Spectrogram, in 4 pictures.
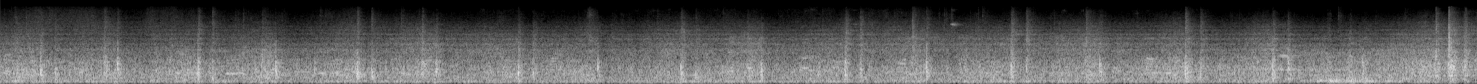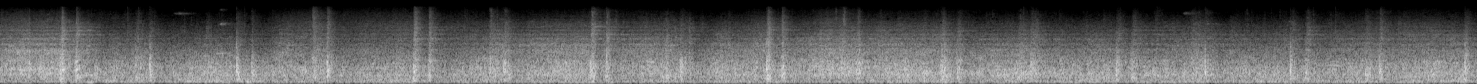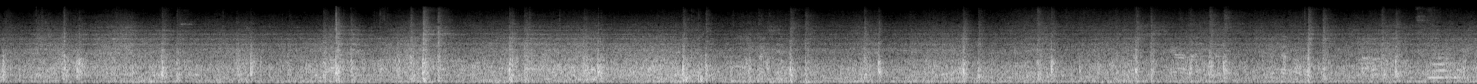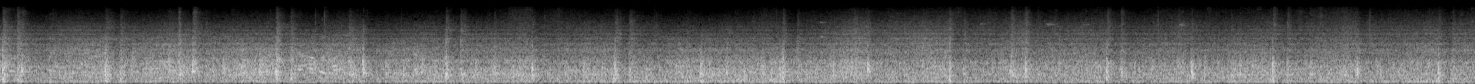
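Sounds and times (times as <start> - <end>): train running rumble: 0.0 - 59.0.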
